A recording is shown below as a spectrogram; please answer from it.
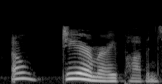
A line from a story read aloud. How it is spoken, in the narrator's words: said Michael bitterly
